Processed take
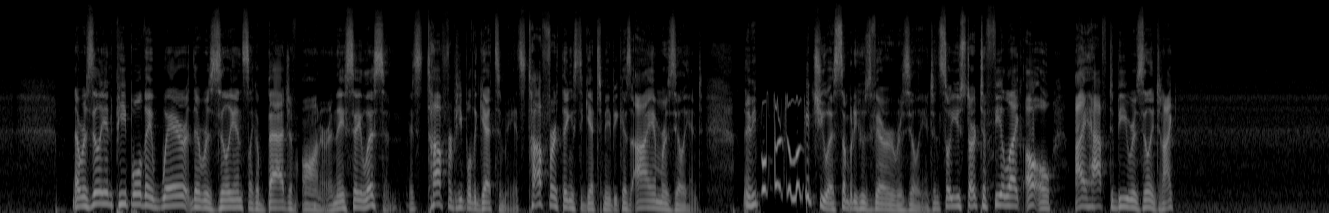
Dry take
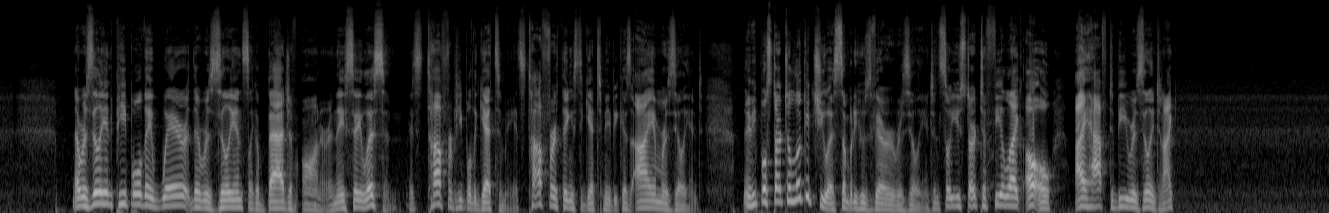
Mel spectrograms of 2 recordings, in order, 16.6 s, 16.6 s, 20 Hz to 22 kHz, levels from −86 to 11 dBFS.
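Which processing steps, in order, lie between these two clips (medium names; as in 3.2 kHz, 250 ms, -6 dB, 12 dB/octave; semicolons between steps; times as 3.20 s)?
9.51–10.09 s: formants replaced by sine waves; peaking EQ 410 Hz -7 dB 1.8 oct; compression 4:1, threshold -31 dBFS, peak gain reduction 9.5 dB; trim -3 dB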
